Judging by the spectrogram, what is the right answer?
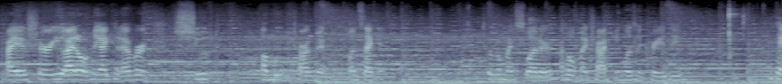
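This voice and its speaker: A young woman streaming a game, reading the story text aloud and chatting between lines in a bubbly way. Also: on the high side. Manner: bubbly and chatty, laughing often. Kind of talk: live-stream playthrough, reading visual novel text aloud.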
